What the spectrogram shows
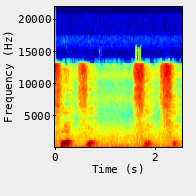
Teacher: In a labiodental consonant, the lower lip comes close and touches the upper teeth.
